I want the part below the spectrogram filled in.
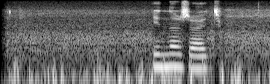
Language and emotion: Russian, neutral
